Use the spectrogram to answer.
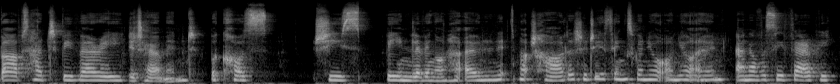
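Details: Adult woman speaking; normal fluent speech.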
